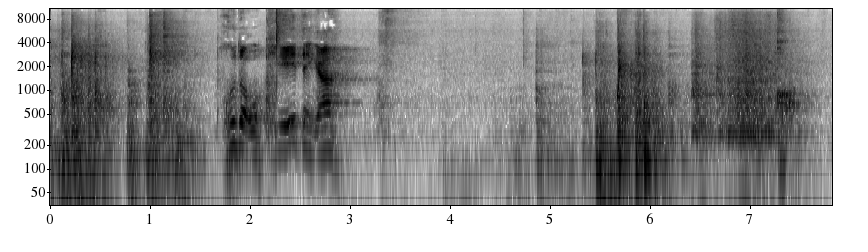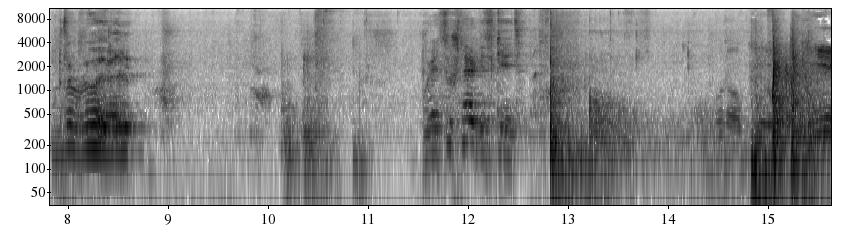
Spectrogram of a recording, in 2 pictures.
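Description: A bowling ball rolls down a wooden lane in a large echoing hall.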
